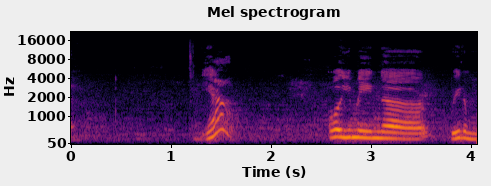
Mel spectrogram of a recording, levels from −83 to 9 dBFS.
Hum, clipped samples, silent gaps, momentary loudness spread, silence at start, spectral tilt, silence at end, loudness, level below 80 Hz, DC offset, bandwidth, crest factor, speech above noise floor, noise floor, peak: none; under 0.1%; none; 12 LU; 0 s; -6.5 dB/octave; 0 s; -21 LUFS; -70 dBFS; under 0.1%; 11.5 kHz; 18 dB; 31 dB; -50 dBFS; -6 dBFS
